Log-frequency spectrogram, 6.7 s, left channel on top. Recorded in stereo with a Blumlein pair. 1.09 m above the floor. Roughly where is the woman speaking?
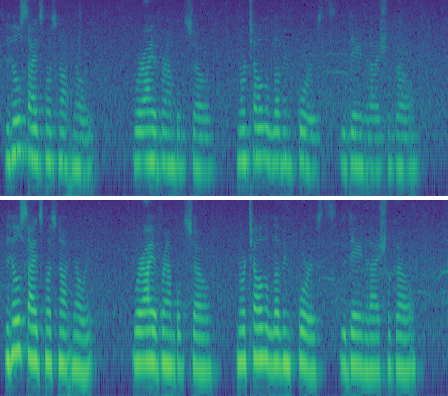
Ahead.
